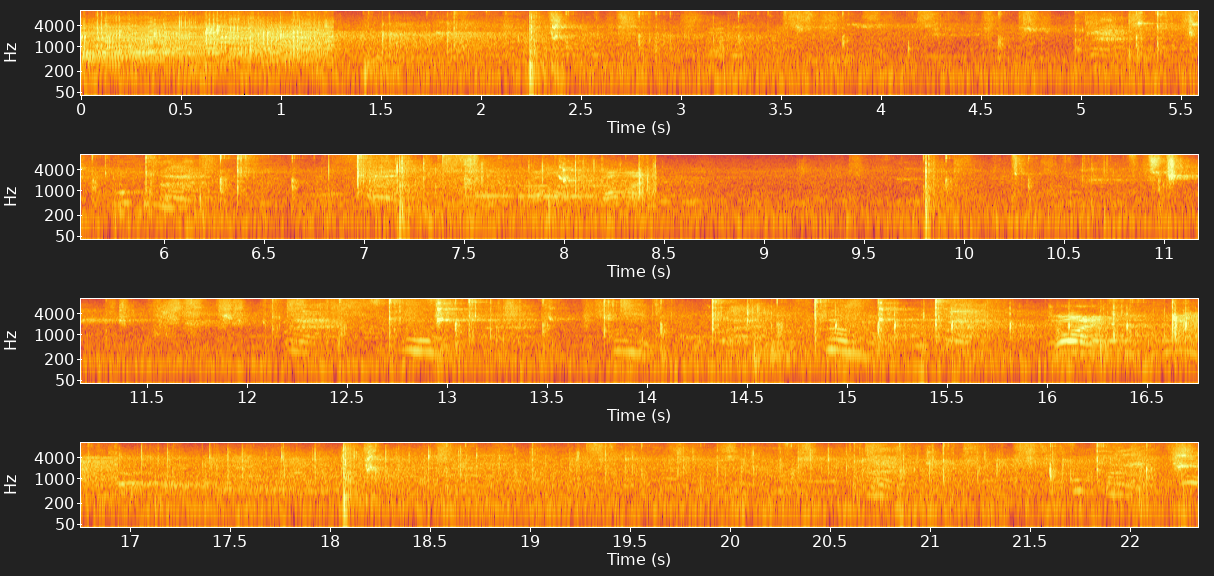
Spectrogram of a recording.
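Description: Table tennis ball clicking sharply and irregularly against bat and table, over the murmur of voices in a large hall.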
